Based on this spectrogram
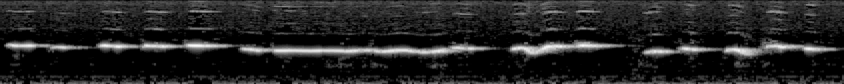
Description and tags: African Grey singing a melody
african, grey, melody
